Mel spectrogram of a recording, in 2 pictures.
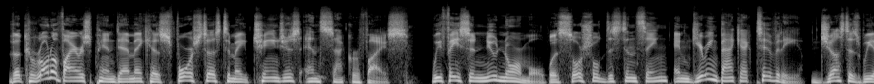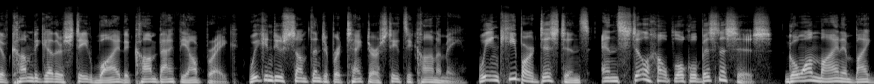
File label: MALE VO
